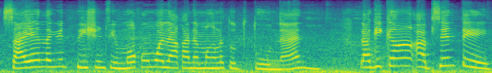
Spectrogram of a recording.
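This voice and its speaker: In a radio drama with faint background music, a young adult woman voices an earnest young female student who scolds indignantly and sounds annoyed. Her natural, high-pitched voice carries a Filipino accent at a moderate pace, and she mixes Tagalog with English.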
